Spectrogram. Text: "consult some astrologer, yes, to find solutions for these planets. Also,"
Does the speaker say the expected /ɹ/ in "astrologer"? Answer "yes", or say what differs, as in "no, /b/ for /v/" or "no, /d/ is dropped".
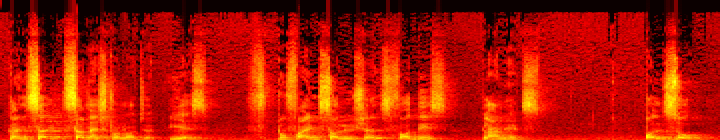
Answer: yes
